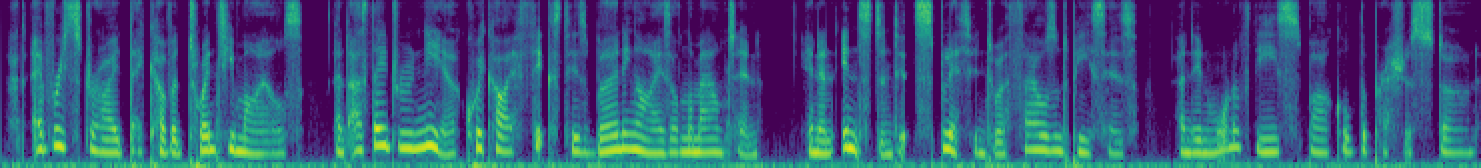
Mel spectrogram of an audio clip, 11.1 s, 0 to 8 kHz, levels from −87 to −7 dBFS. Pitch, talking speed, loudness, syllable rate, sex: 205 Hz, 205 wpm, -23 LUFS, 5.9 syllables/s, female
